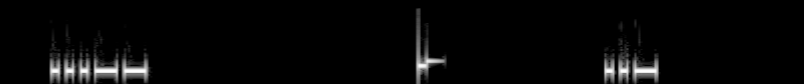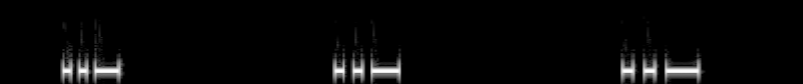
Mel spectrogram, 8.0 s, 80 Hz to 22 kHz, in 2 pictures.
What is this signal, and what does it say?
Morse code, heard as a keyed tone, about 31 wpm, spaced as for 7 wpm, 700 Hz. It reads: 3 UUUU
